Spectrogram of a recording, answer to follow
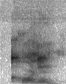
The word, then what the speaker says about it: Cornyn: counsel to Senator John Cornyn. Yeah, Cornyn's the right way to say that.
